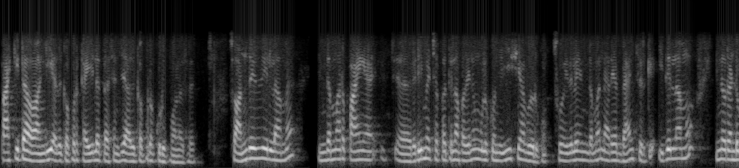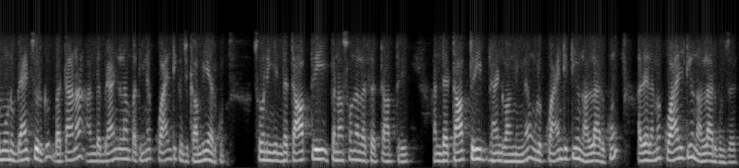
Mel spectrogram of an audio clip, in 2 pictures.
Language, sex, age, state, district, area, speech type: Tamil, male, 18-30, Tamil Nadu, Erode, rural, conversation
